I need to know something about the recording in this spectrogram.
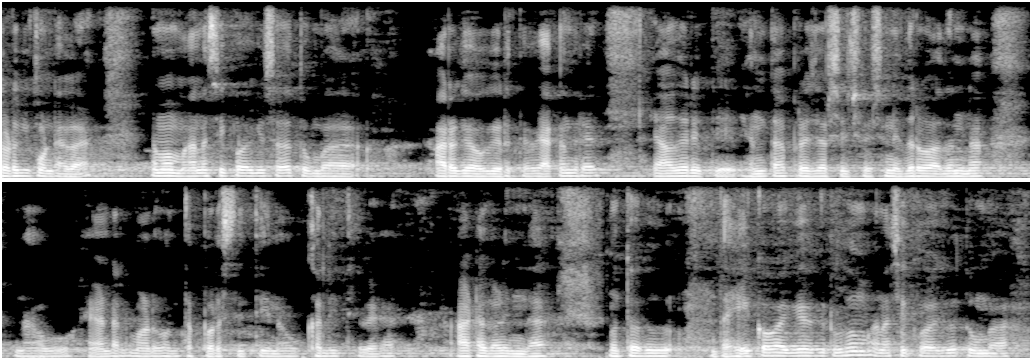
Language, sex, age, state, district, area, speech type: Kannada, male, 18-30, Karnataka, Yadgir, rural, spontaneous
